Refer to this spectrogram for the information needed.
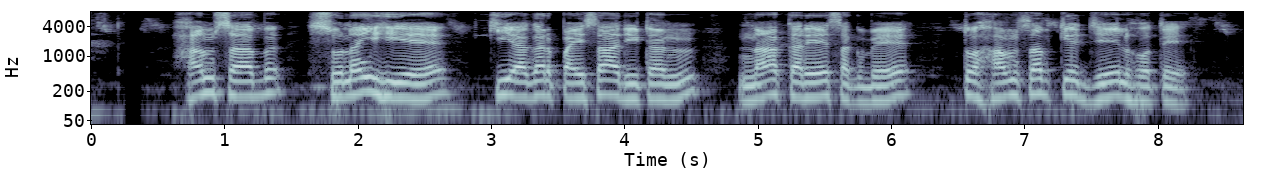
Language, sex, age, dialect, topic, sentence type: Magahi, male, 18-24, Northeastern/Surjapuri, banking, question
